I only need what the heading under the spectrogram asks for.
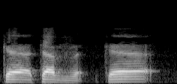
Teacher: هذا الفعل إذا نطقته بالعبرية أجد أنه يتكون من مقطعين فقط، لأنني أطيل حركة المقطع الأول إلى فتحة طويلة وليست فتحة قصيرة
